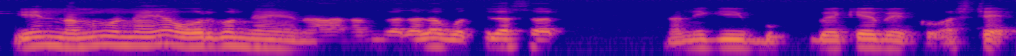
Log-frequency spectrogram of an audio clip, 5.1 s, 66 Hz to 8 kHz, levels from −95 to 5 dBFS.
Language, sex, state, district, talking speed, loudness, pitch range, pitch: Kannada, male, Karnataka, Shimoga, 190 wpm, -35 LUFS, 130-155 Hz, 140 Hz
